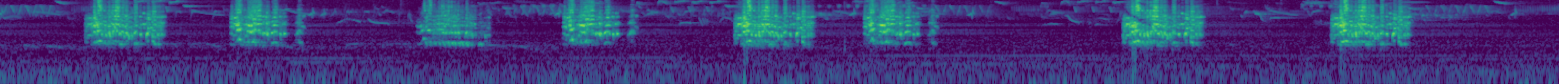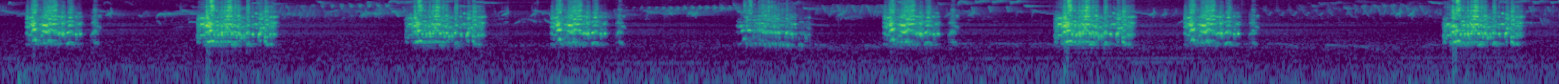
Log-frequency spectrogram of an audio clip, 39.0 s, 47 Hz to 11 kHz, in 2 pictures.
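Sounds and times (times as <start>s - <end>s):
turkey gobbling: 1.1s - 2.1s, 2.8s - 3.8s, 5.2s - 6.2s, 7.0s - 8.0s, 9.2s - 10.2s, 10.8s - 11.8s, 14.0s - 15.1s, 16.6s - 17.7s, 19.8s - 20.8s, 22.0s - 23.0s, 24.6s - 25.6s, 26.4s - 27.4s, 28.7s - 29.7s, 30.6s - 31.5s, 32.7s - 35.3s, 37.5s - 38.6s.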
